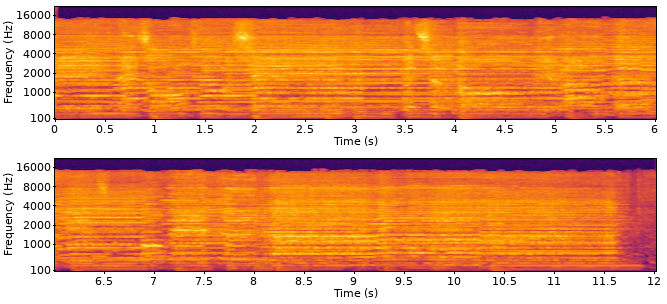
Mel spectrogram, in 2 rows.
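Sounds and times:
men singing together: 0.0 - 11.7
piano accordions: 0.0 - 12.0.

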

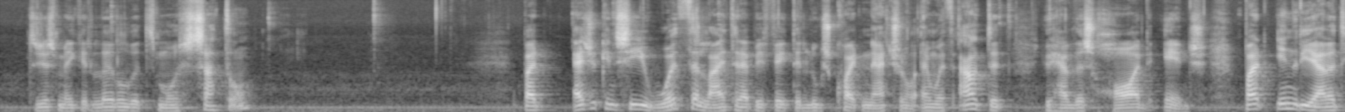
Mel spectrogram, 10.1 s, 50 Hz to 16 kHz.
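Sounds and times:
low electrical hum: 0.0 - 10.0
man speaking: 0.2 - 2.0, 3.9 - 10.0.

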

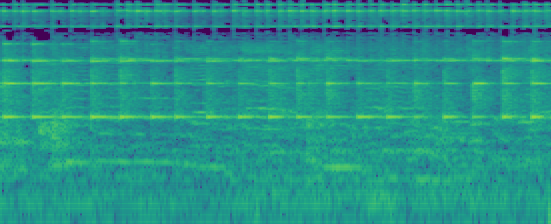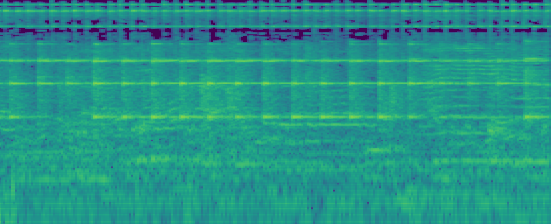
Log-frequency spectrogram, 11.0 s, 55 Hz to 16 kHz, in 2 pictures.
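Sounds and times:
bell ringing quickly: 0.0 - 11.0.

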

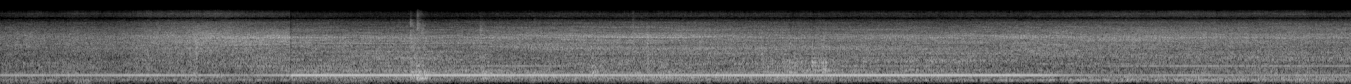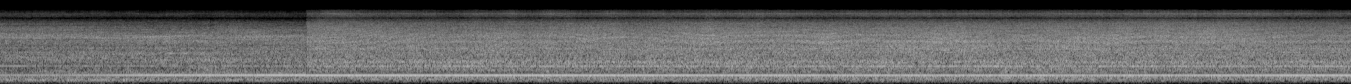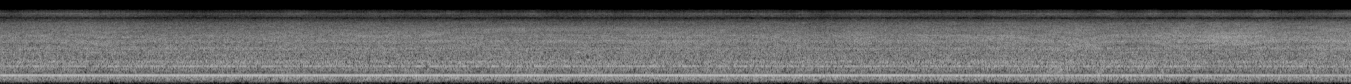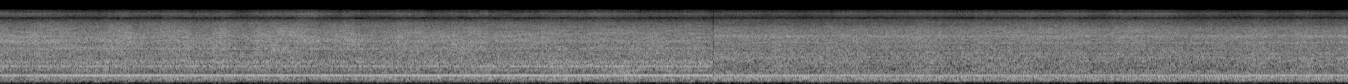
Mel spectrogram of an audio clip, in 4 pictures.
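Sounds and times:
paint spray gun hissing: 0.0 - 54.0
steady hum of compressor feed: 0.0 - 54.0.

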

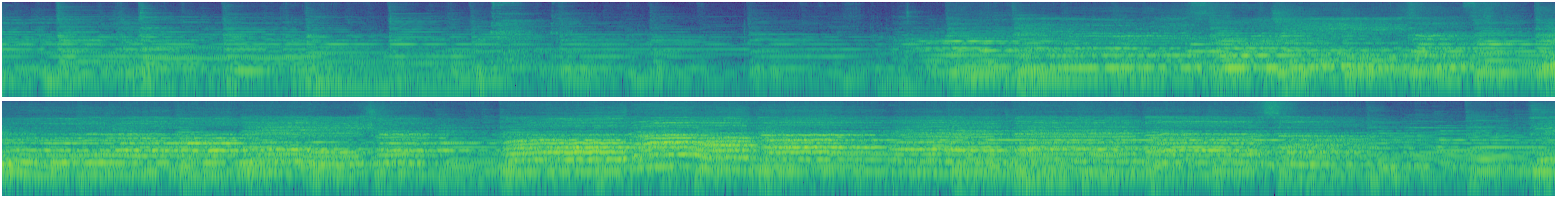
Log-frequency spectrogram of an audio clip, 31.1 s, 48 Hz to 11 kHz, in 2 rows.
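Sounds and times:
acoustic guitar: 0.0 - 31.0
congregation singing: 8.9 - 31.0.

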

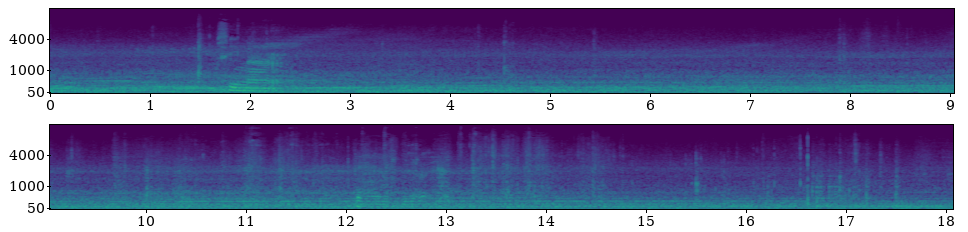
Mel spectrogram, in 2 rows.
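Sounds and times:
diesel engine low rumble: 0.0 - 18.0
road noise: 0.0 - 18.0.

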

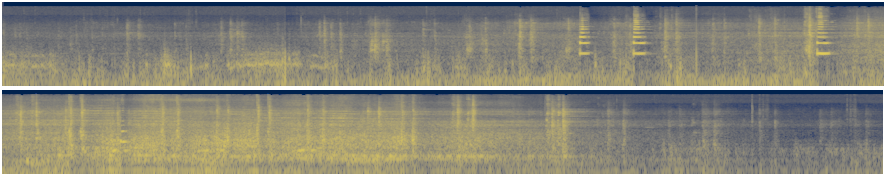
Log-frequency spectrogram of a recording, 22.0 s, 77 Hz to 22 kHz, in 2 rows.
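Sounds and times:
train engine rumbling: 0.0 - 22.0
wheels clicking over rail joints: 0.0 - 22.0
train horn tooting: 7.2 - 8.3, 10.0 - 10.6, 12.4 - 12.8.

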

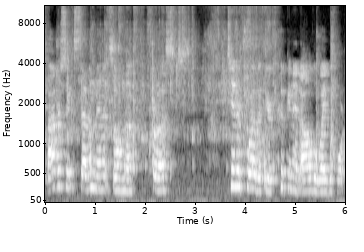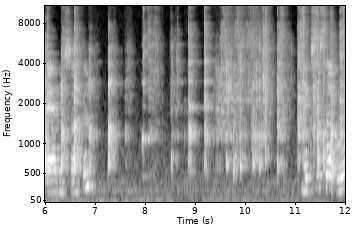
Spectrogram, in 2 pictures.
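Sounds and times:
utensil clinking against glass bowl: 6.0 - 12.0.

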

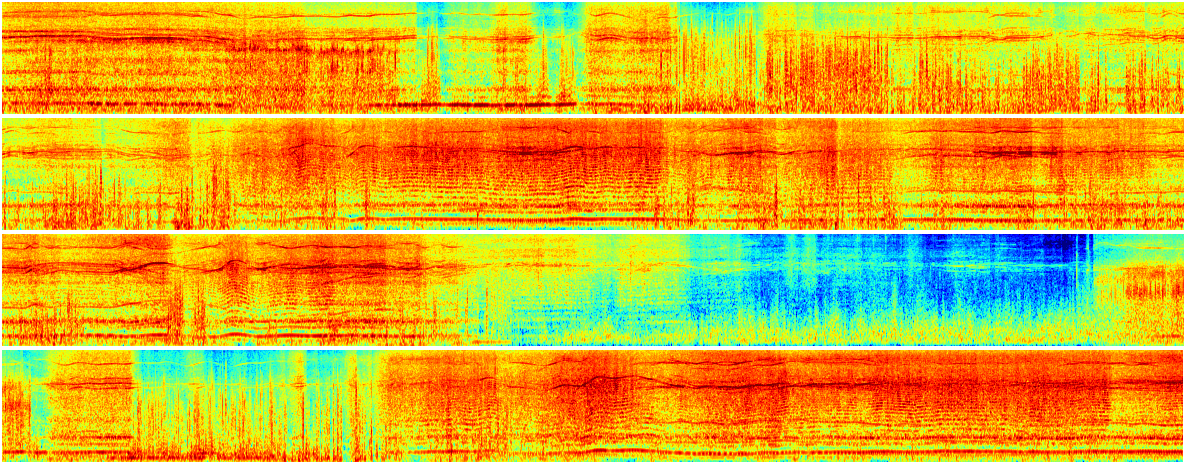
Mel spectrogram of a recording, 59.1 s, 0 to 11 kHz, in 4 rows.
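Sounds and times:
strong wind rushing: 0.0 - 21.8, 22.4 - 58.9
drone motors buzzing: 0.0 - 59.0.

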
